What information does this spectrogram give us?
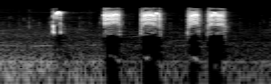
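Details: Black francolin, locally called kala teeter, recorded in Nawabshah, Pakistan: one short harsh note, then four longer rasping, high-pitched chirping bursts in two pairs, each about a quarter second, over a faint low background hum.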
